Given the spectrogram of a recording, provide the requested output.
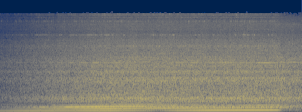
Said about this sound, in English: Recently, these seismic trucks, which generate sound waves, became the focal point of controversy when an energy contractor began work in Utah's Dome Plateau.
